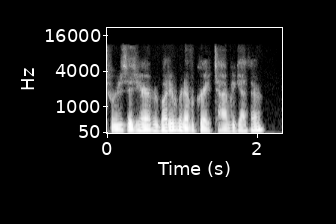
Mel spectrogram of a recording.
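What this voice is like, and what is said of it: Public radio announcer voice. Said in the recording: “the classic NPR voice”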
